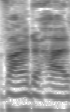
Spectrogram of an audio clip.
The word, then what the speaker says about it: Vonderheide: Ben Vonderheide.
